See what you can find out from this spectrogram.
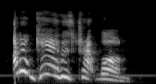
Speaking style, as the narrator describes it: cried Tim, exasperated

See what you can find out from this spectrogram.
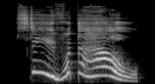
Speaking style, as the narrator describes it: Henderson exclaims

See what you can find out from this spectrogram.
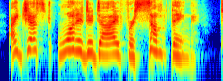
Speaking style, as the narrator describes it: Tony roars suddenly

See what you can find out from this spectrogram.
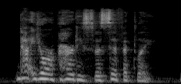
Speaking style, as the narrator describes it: Rodney hissed back

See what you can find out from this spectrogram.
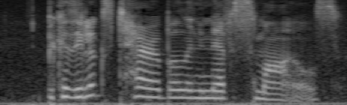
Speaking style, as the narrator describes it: Morgana snapped back

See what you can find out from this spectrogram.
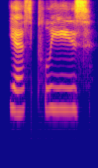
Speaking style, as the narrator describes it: he whines

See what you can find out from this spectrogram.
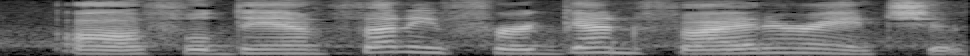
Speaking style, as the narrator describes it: Vin growled, though humor glinted in his blue eyes

